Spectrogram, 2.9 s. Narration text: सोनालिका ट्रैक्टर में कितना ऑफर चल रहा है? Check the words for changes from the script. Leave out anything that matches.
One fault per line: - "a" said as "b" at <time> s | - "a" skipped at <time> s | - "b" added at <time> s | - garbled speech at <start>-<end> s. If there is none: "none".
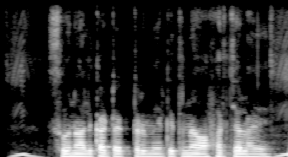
- "रहा" skipped at 2.4 s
